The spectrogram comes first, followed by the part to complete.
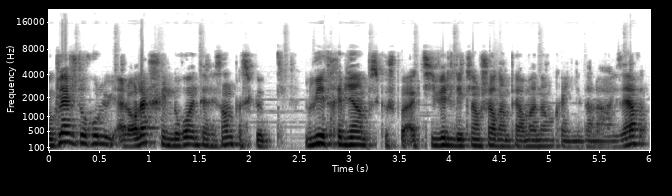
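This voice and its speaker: With music in the background, a man talks at a very fast pace and a fairly high pitch. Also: ordinary pitch variation. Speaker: card game commentator. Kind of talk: commented gameplay replay. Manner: hesitant, many fillers.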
